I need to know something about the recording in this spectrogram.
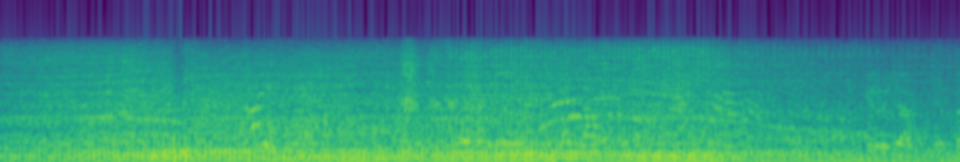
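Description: Ride-on lawn mower engine running steadily as the mower is driven, with voices faintly over it. About six seconds in, the lowest part of the engine note drops away and it settles to a steadier, lower running sound.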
